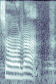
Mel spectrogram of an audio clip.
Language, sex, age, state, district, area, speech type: Nepali, female, 18-30, West Bengal, Jalpaiguri, rural, read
